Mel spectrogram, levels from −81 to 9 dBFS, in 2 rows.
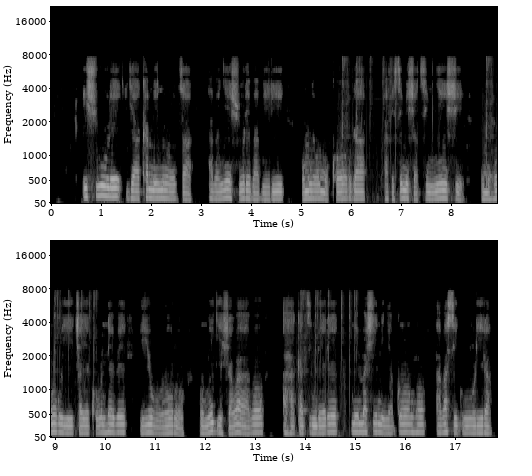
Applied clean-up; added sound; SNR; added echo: none; Fart; 18 dB; none.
